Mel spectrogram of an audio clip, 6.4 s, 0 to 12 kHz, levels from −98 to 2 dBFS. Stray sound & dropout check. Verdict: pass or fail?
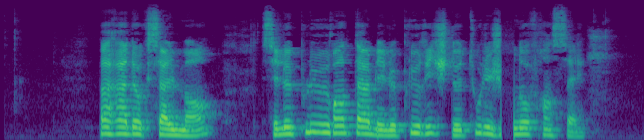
fail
